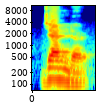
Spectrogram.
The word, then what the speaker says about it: gender: এটাকে আবার গেন্ডার বলবেন না কেউ, গেন্ডার কিন্তু রাজহাঁস হয়ে যাবে। জেন্ডার, articles, and voice.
